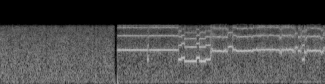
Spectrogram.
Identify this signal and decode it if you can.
SSTV (slow-scan television), PD 290.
